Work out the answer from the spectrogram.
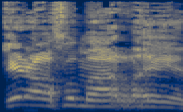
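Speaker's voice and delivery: very high put-on West Virginia hillbilly voice. Voicing a territorial squirrel as a West Virginia hillbilly. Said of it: "like it was a West Virginia hillbilly".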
